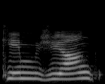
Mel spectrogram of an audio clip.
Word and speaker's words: Kim Hyejung: Hyejung, correct me if I'm not pronouncing it, but I think it's Kim Hyejung, born 1982.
